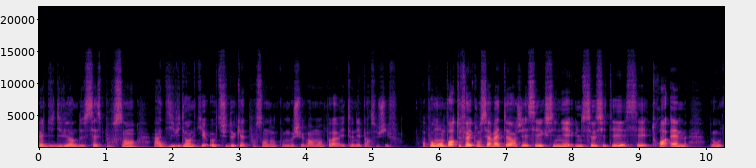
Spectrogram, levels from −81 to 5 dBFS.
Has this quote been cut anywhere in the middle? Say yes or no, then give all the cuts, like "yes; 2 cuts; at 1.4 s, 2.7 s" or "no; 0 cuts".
yes; 1 cut; at 4.5 s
